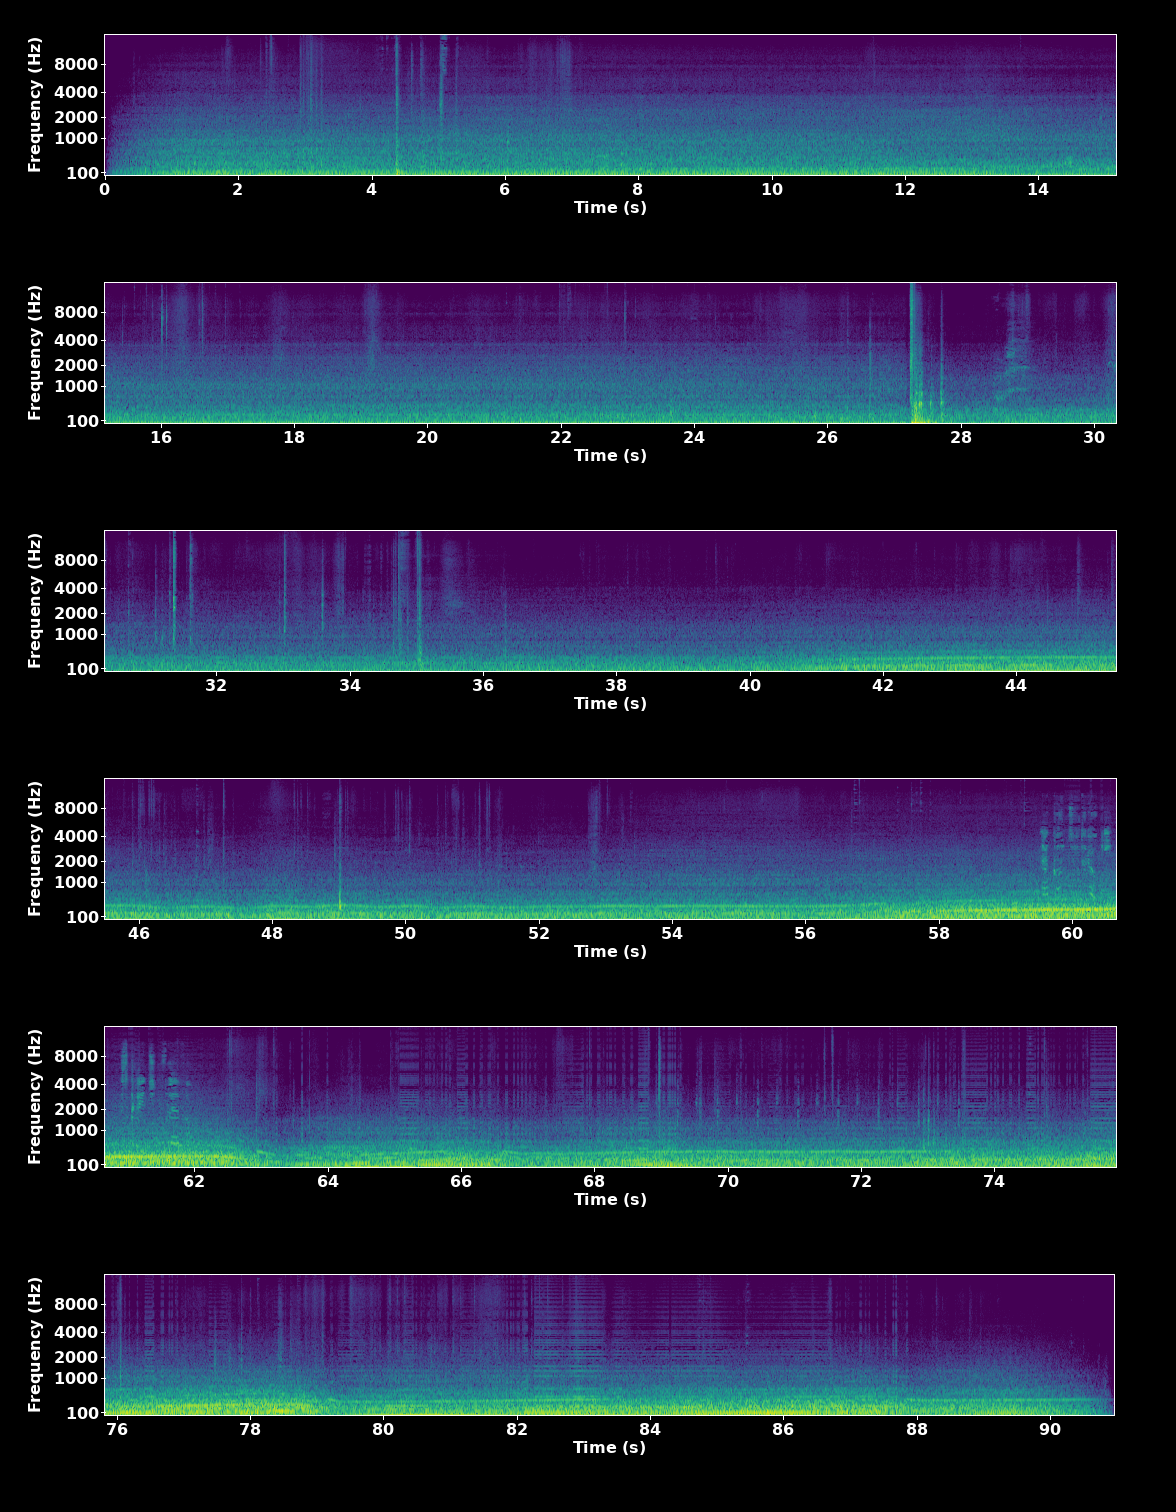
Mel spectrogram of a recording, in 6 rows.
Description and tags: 110801-on our way
01.08.11: the second day of my research on truck drivers culture. Departure from the international logistic company base. Sound of the truck engine, voice of the navigator, some disruptions (I left all disruption because of some ethnographic assumption - recorder as an interpreter).
engine, whirr, denmark, noise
